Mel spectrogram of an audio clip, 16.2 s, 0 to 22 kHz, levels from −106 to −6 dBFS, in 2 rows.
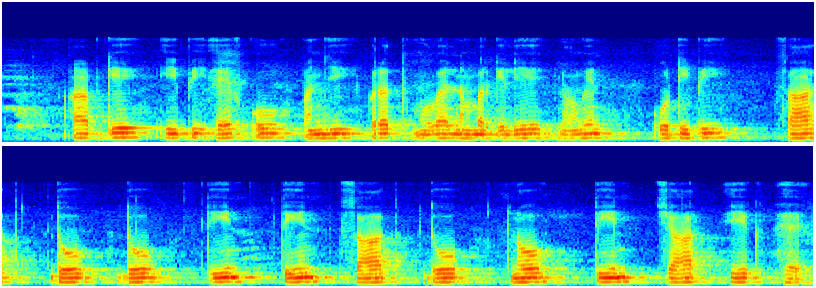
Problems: none marked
